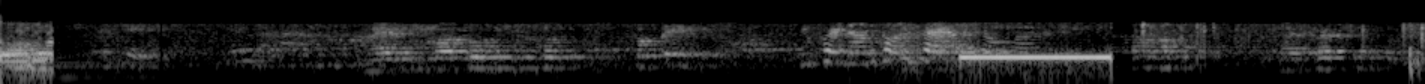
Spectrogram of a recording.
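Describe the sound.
A steady telephone ringback tone, held for about a second, sounds while a caller waits for a hospital switchboard operator to answer. A recorded voice speaks before and after the tone.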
